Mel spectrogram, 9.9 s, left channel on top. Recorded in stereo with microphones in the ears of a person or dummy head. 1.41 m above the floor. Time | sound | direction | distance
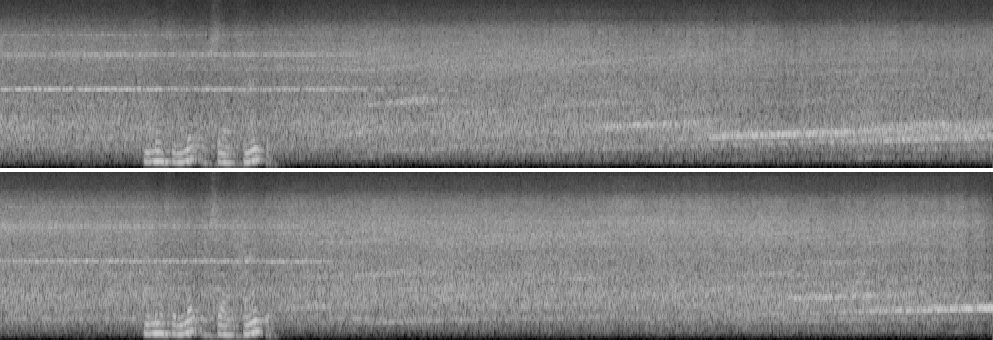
1.4 | a man speaking | 5° right (ahead or behind) | 1.8 m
